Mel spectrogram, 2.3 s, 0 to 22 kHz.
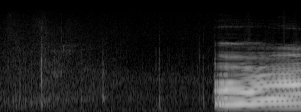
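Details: A red deer stag roars during the rut in a young hillside forest with rocky terrain, a deep harmonic-rich roar breaking near silence; 7-8 stags were roaring around a hunter using a tube lure.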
